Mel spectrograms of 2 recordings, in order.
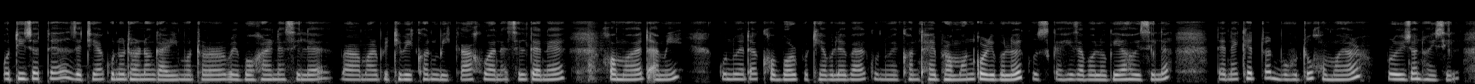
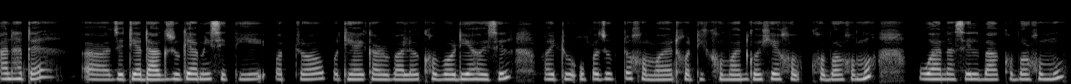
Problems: background conversations at intervals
